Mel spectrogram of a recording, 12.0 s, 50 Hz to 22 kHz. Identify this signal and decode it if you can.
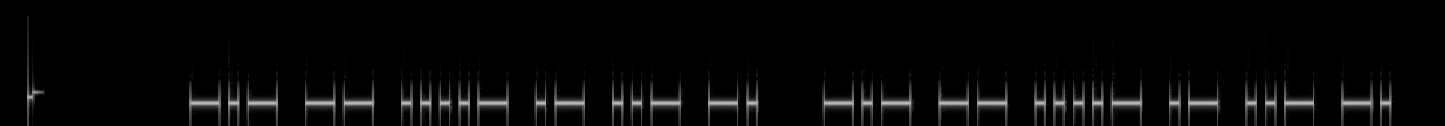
Morse code, heard as a keyed tone, about 15 wpm, 700 Hz. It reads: KM4AUN KM4AUN
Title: USA Call Signs Repeated 2x 15wpm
